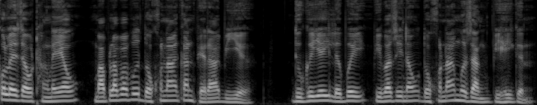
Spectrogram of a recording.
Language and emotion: Bodo, neutral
